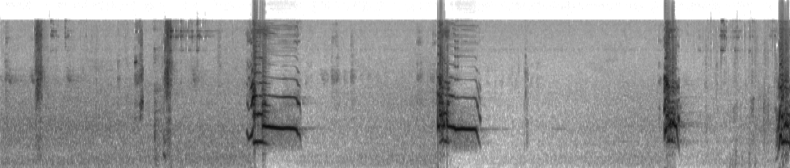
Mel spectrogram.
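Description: A beagle gives short, ringing howls, each a bent, harmonic note repeated every few seconds.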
